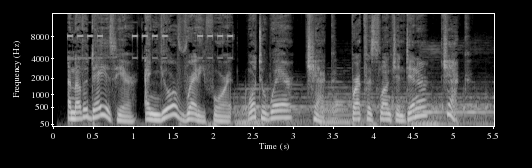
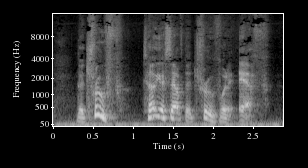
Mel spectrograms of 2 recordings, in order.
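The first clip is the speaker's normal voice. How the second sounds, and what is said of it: Exaggerated North Carolina southern drawl. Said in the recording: “if I say it in my southern drawl that reads from North Carolina, drawl”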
